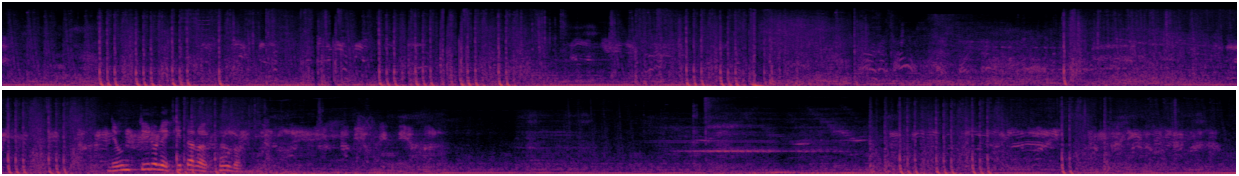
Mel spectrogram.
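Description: Game gunfire rattles in rapid bursts.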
